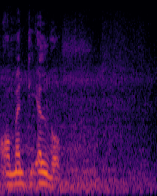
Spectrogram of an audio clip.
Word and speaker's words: omentielvo: Ellen, Sila, Lumen, Omenti Elvo. And I definitely did not get that quite right. He puts the emphasis in Omentielvo on the second part. It's like Omentielvo, or it's not quite.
